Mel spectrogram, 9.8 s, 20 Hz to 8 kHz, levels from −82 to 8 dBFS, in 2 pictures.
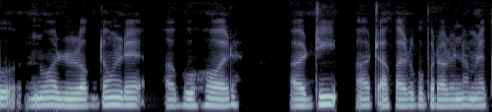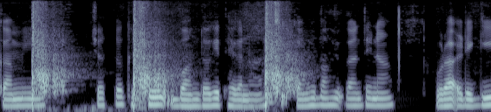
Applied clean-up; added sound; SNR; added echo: classical method spectral subtraction.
